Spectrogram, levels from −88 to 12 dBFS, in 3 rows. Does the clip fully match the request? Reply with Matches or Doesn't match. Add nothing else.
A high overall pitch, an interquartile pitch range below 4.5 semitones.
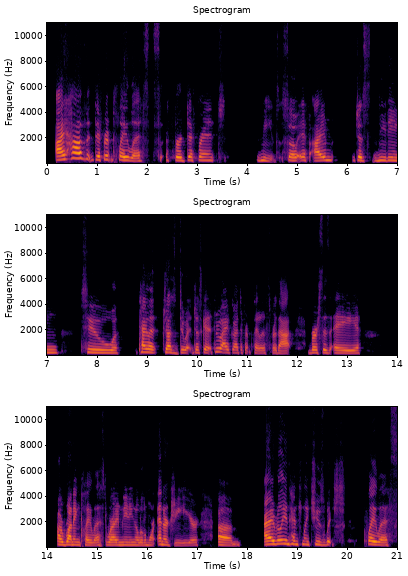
Matches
